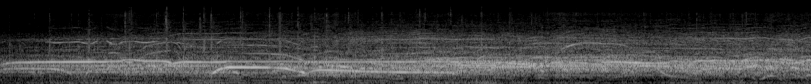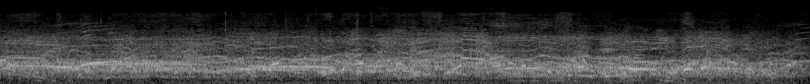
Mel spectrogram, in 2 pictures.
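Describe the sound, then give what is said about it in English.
A large crowd in Salem, Oregon erupts in sustained cheering, whoops and excited shouting as the 2017 total solar eclipse reaches totality and the moon's shadow obscures the sun, with scattered applause and overlapping voices holding loud and steady throughout. “we're going to hear a crowd in Salem, Oregon in 2017 react to the moment when the moon's shadow obscures the sun during the 2017 total solar eclipse.”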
